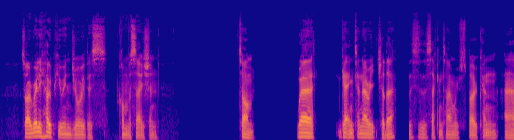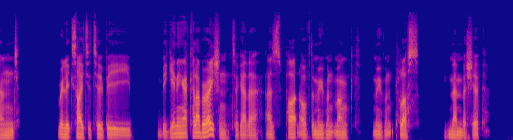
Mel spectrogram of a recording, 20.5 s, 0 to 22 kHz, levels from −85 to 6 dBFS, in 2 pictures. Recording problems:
none

